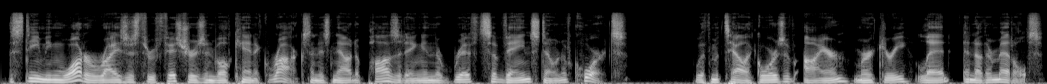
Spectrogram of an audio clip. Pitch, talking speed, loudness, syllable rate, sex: 105 Hz, 180 wpm, -16 LUFS, 5.2 syllables/s, male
